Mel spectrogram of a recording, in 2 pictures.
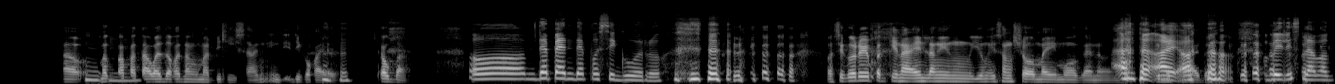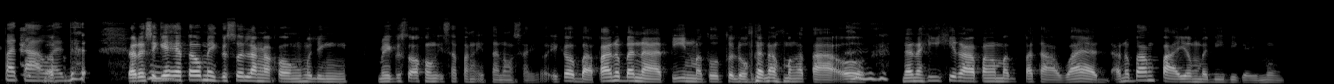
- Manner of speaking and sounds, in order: tapping; distorted speech; drawn out: "Um"; laugh; chuckle; laughing while speaking: "Ano, ay oo"; laugh; laughing while speaking: "Oo"; chuckle; laughing while speaking: "matutulungan ang mga tao"; chuckle
- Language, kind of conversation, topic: Filipino, unstructured, Ano ang kahalagahan ng pagpapatawad sa buhay?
